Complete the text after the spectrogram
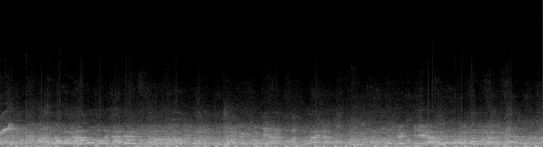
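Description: Several young men shout and call out to each other outdoors.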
